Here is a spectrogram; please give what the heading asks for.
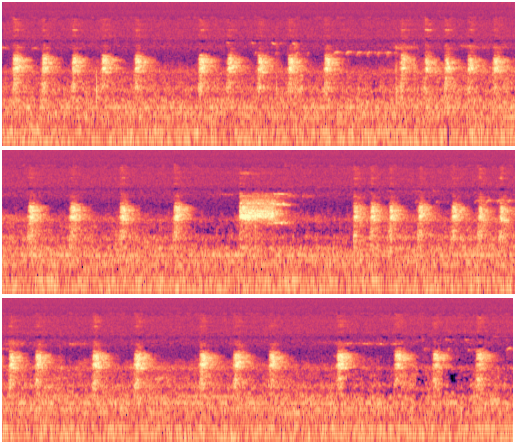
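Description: A squirrel gives a fast, steady series of sharp chucking notes over a low background rumble.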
